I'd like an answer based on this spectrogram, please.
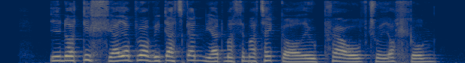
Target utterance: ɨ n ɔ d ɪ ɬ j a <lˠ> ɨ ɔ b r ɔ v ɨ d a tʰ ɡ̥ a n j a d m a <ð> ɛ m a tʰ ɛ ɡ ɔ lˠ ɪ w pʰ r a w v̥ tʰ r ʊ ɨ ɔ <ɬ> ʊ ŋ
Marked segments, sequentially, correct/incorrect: incorrect, incorrect, correct

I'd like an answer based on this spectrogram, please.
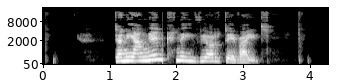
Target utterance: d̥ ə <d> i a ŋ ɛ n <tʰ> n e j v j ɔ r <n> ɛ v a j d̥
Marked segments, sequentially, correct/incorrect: incorrect, incorrect, incorrect

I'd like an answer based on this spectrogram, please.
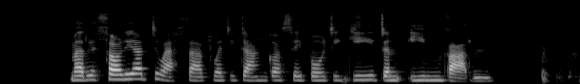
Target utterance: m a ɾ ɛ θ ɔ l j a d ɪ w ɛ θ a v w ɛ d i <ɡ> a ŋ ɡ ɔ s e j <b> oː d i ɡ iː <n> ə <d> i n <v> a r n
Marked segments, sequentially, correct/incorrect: incorrect, correct, incorrect, incorrect, correct

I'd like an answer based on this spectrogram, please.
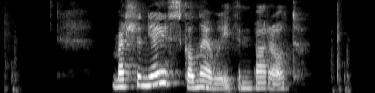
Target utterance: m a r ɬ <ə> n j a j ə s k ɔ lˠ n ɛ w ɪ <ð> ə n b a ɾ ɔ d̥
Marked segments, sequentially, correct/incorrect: correct, correct

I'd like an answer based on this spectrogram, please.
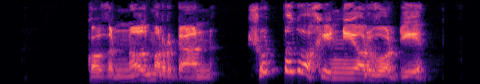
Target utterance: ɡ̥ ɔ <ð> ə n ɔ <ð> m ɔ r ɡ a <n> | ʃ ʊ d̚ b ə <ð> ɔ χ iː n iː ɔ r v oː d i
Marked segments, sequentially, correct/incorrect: incorrect, correct, correct, correct

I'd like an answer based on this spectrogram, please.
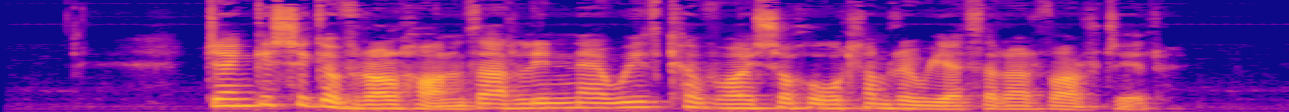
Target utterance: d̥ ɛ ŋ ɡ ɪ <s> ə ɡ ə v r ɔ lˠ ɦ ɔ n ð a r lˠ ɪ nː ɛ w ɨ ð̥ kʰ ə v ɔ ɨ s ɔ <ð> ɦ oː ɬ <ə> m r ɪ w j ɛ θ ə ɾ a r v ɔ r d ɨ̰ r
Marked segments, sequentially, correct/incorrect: correct, incorrect, incorrect

